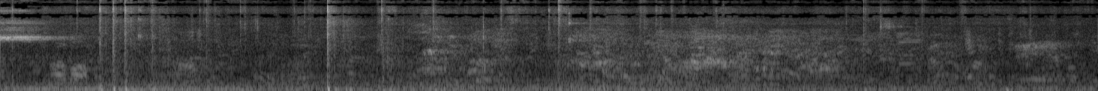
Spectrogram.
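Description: Balls thud and bounce on a hard floor in an echoing hall.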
